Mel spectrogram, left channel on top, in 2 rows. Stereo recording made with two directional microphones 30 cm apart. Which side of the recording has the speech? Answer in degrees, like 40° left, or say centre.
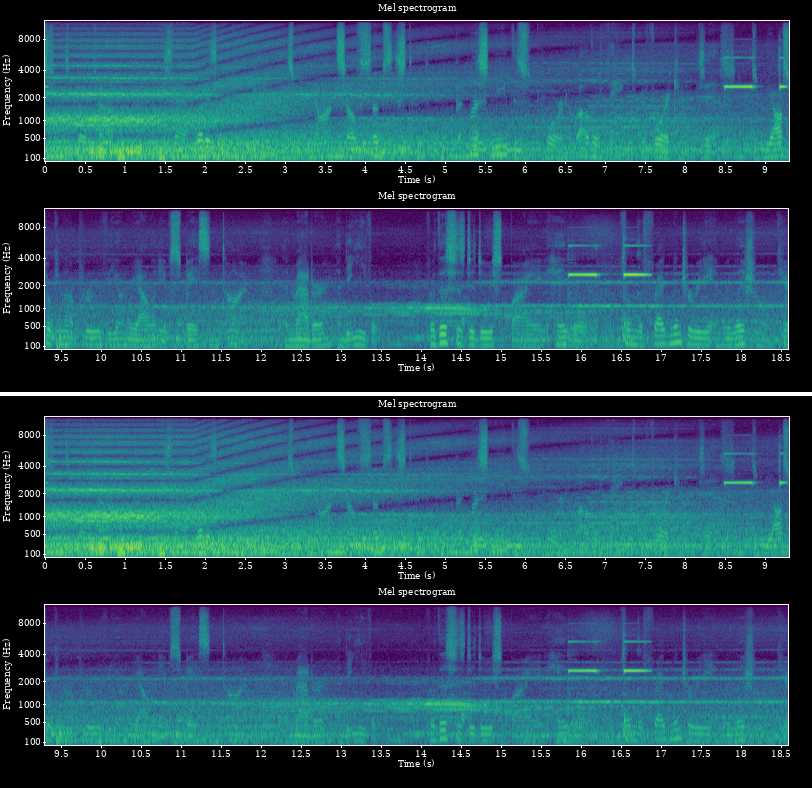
30° left.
